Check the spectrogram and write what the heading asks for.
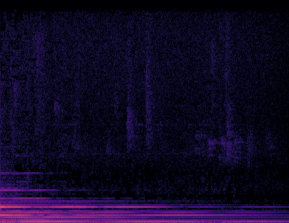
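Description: An acoustic guitar chord ringing out and slowly fading, several notes sustaining with no new notes played.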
